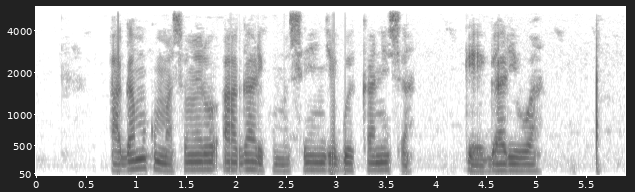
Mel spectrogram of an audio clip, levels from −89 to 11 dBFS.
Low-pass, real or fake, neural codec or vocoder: 5.4 kHz; real; none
